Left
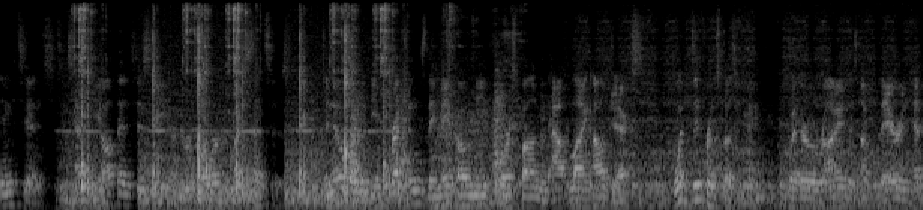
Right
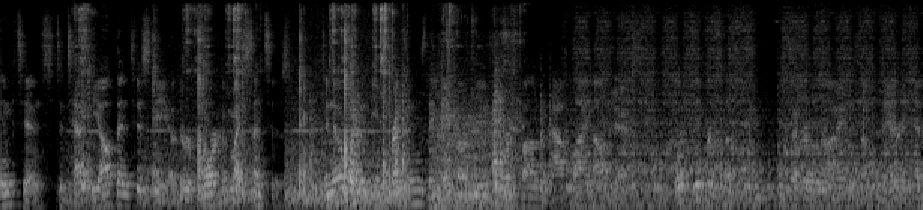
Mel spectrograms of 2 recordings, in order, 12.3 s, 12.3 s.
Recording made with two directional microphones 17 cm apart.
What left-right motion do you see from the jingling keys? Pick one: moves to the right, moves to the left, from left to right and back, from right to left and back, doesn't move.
moves to the right.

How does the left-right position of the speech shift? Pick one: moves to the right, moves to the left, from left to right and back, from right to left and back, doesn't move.
moves to the left.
